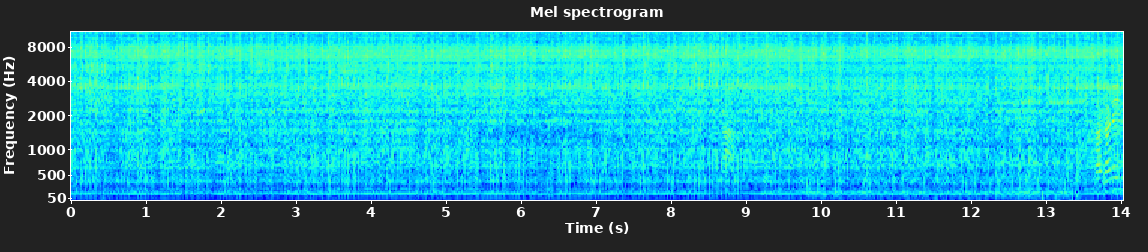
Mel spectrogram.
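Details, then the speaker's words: Sprayer engine with a carburetor set too lean: a thin, dry-sounding buzz that slowly sags in speed as if about to die. "Nah jadi seperti gini perhatikan habis ini dia sepertinya turun turun turun kemudian mati ya pokoknya ini kedengarannya e seperti kering ya"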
